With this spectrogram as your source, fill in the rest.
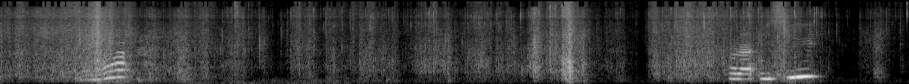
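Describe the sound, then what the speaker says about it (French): Plastic packaging crinkling and rustling as Wish parcels are unpacked, continuous handling noise close by, with a person talking briefly over it. "Je vais déballer les colis."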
